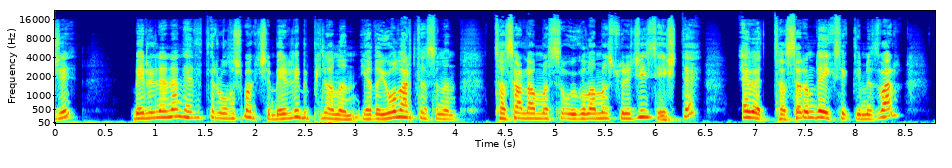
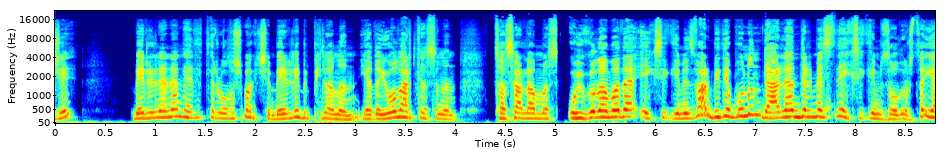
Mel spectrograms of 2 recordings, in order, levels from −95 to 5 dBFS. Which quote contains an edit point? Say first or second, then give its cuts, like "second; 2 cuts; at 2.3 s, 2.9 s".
second; 1 cut; at 5.0 s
